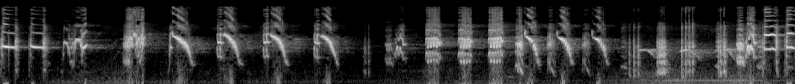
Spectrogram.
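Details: Javan myna from Thailand singing energetically: a varied series of harsh squawks and swooping, downward-slurred scratchy notes about twice a second, ending in denser rasping chatter.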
